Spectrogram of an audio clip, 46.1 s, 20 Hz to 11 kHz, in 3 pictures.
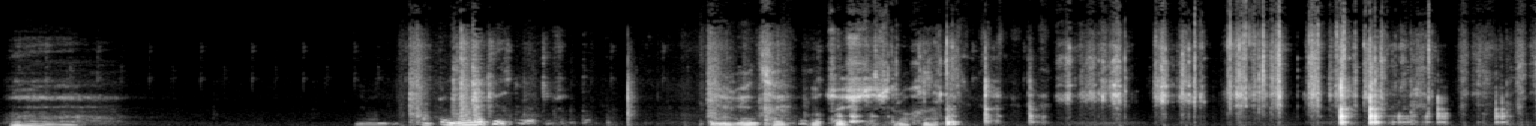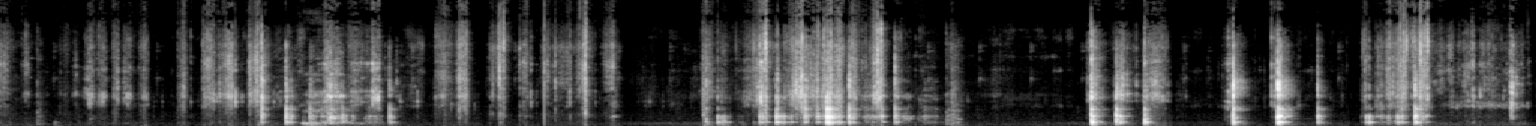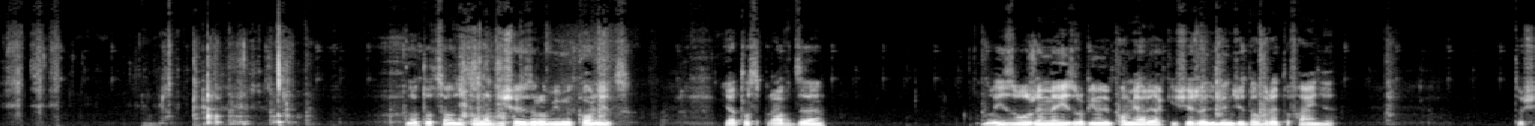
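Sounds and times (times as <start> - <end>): brushing and scraping strokes: 13.2 - 21.6.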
